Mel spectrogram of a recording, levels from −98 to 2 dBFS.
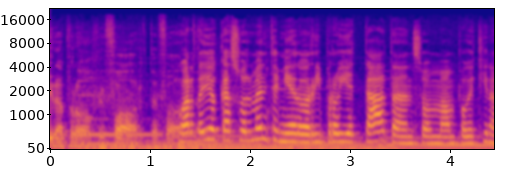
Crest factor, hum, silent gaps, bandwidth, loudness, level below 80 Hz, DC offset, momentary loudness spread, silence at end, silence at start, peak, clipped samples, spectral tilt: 16 dB; none; none; 17.5 kHz; -24 LUFS; -40 dBFS; under 0.1%; 7 LU; 0 s; 0 s; -8 dBFS; under 0.1%; -5.5 dB/octave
